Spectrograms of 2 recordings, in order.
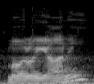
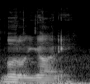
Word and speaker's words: Modigliani: among other things and he told me it was pronounced motoyani and i said moloyani and he said no you're saying it all wrong it's model yani so apparently there's this thing that americans can't say or hear that has to do with this name so we'll just call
